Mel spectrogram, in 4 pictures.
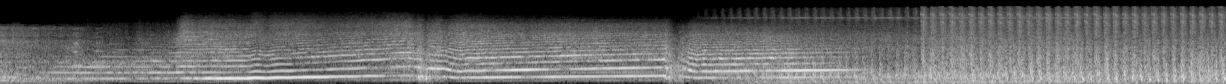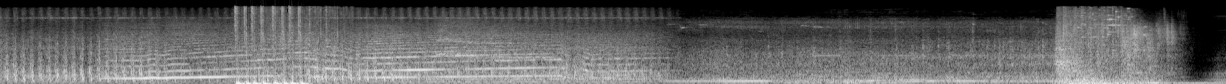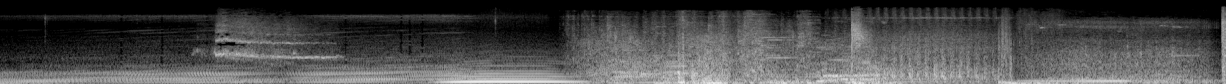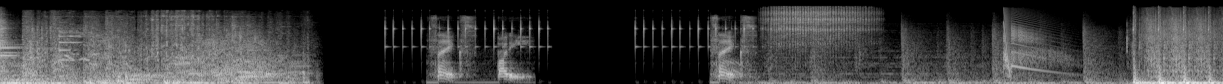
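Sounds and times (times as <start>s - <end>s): car engine revving hard: 1.4s - 8.5s.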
